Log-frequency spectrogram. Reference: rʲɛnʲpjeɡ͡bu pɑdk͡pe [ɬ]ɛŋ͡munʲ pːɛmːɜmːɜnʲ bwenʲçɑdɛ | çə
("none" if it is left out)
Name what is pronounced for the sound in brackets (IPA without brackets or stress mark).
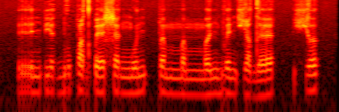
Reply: ɬ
